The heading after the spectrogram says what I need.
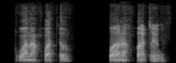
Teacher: the J's kind of Um, hit it like an H almost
